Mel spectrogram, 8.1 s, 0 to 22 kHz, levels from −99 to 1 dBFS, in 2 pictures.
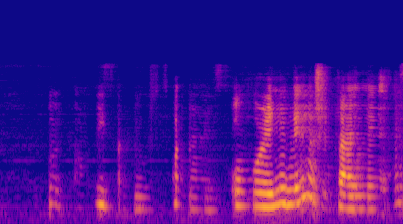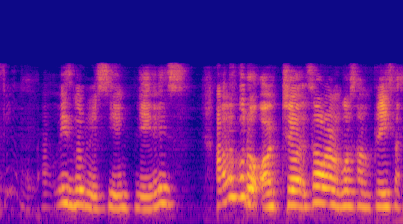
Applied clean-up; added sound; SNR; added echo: neural mask model DeepFilterNet 3.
